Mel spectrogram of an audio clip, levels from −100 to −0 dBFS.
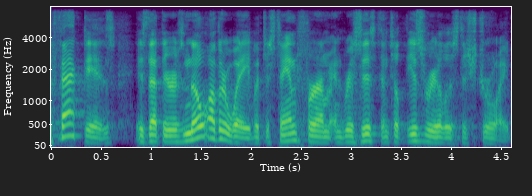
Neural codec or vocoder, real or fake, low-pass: codec, 44.1 kHz, 7.8 kbps, Pupu-Codec; fake; 7.2 kHz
